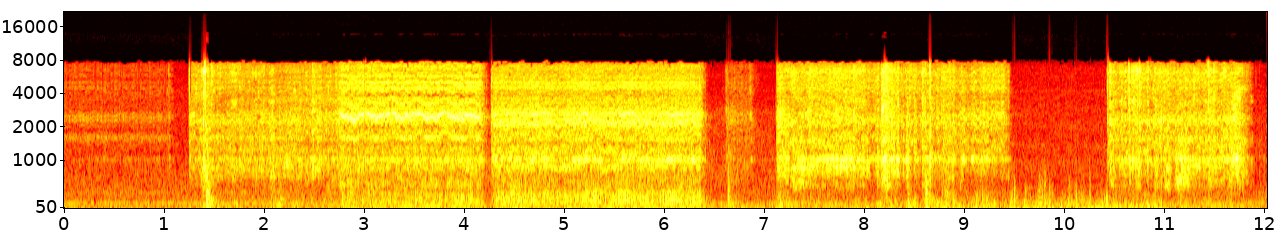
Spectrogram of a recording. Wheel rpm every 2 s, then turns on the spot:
70, 130, 120, 100, 120, 120.
none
